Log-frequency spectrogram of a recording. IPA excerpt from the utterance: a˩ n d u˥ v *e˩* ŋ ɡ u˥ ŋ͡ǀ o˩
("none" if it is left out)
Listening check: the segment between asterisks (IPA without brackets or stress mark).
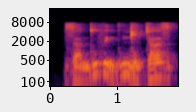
e˩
